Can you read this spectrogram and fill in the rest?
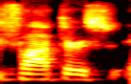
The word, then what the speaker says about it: Vaders: So it's Deze, whereas my name, Vaders, they Americanized it and just kept it. It should be Vaters if you want to honor the original German, but your name sounds like the original French.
